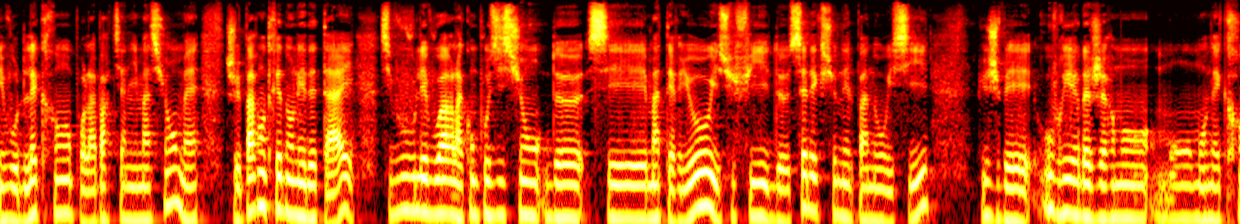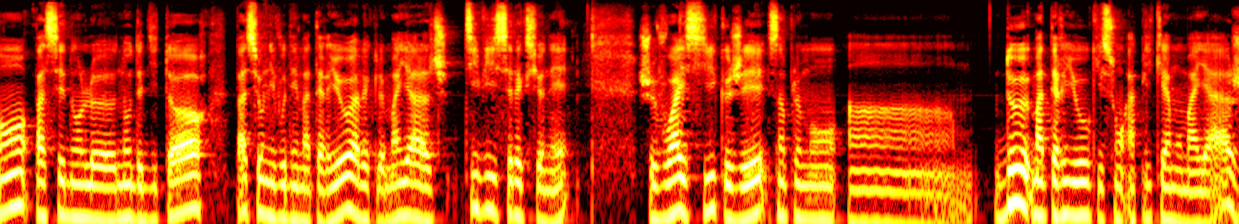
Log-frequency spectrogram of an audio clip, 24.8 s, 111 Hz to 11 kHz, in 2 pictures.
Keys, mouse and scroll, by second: 5.0 right click, 8.3 click, 12.6 click, 15.2-15.9 scroll up 14, 18.1 scroll up 3, 22.4 click.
